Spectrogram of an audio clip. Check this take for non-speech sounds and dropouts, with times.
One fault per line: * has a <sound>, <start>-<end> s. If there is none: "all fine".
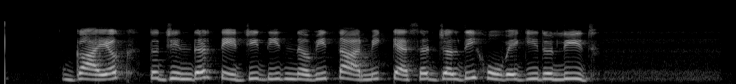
all fine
